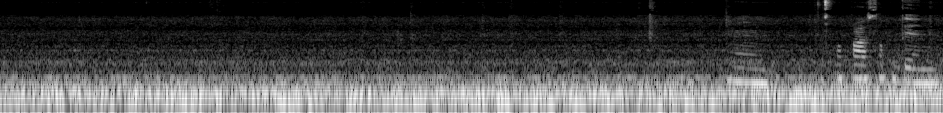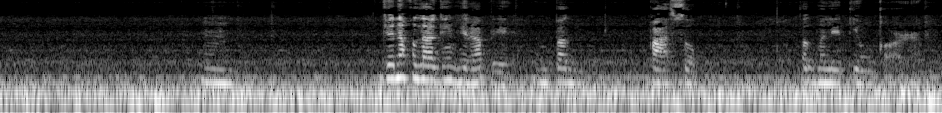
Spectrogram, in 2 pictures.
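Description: A car engine hums low as a car struggles through deep snow.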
